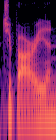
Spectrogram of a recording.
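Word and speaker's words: Gibarian: one we see clearly uh is is it Jabarian? Is that how you pronounce his name?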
